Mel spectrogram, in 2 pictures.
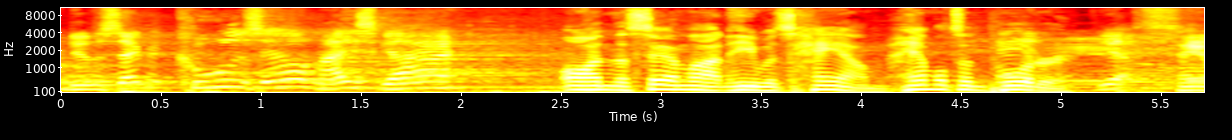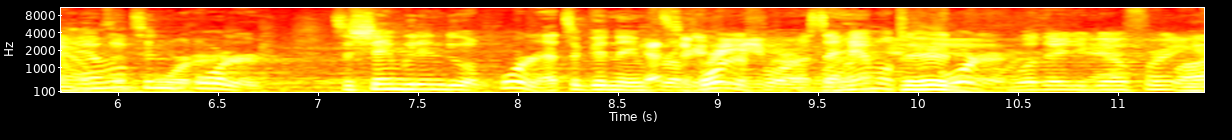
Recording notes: at Rally Cap Brewing in Baton Rouge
